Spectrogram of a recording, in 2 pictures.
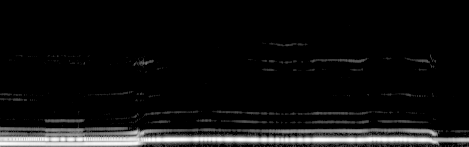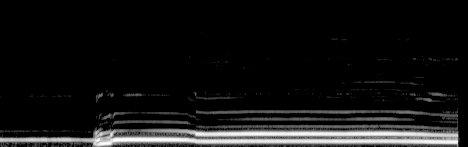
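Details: Gray wolves (Canis lupus) howl in long, sustained, overlapping tones, their pitches sliding up and holding steady.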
